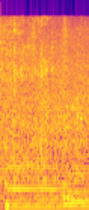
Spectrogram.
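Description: Broccoli dropped into a hot pan of teriyaki chicken stir-fry, producing a brief burst of loud, dense sizzling and hissing that continues close and steady.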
